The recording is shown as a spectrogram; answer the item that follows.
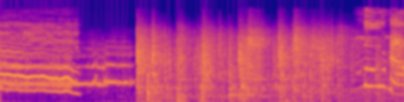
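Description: A sung note is held for about the first second. From about a second and a half in comes a clattering crash of a toy block tower toppling and the blocks tumbling, lasting about two seconds. A short vocal exclamation follows near the end.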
